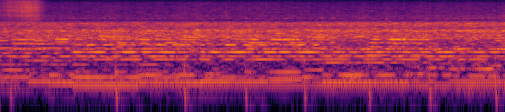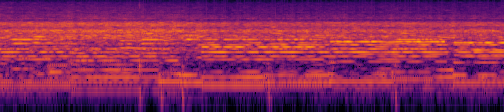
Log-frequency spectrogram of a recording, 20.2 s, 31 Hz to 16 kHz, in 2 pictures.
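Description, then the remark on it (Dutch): An organ, played by John on track 8 of a band's recording, holds long, steady chords that shift slowly from one to the next, playing loudly and evenly throughout with no pauses and no voices. “En die gaat dus zelf op de orgel bezig, op spoor 8.”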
